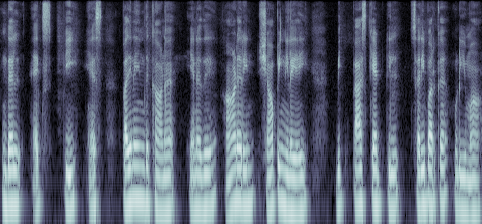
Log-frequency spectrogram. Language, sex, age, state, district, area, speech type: Tamil, male, 18-30, Tamil Nadu, Thanjavur, rural, read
